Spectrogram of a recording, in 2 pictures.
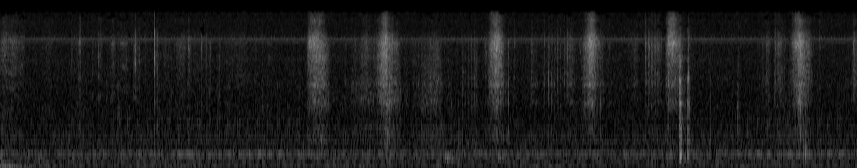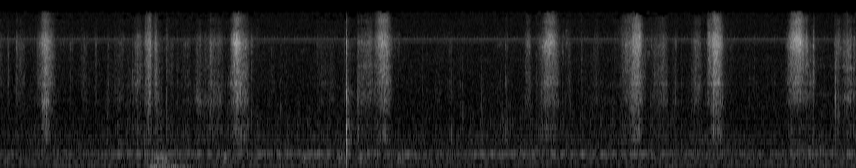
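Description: Yu-Gi-Oh! trading cards being slid one by one from the front to the back of a held hand of cards: a short, soft card-on-card swish about once a second, starting about three seconds in.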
